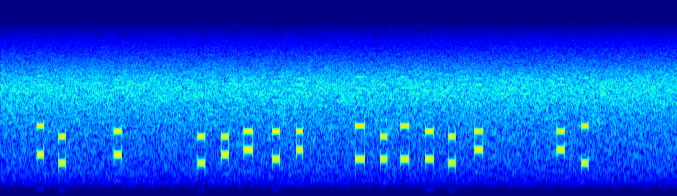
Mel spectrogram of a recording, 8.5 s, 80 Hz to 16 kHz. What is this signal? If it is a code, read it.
DTMF, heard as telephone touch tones, dialled by hand, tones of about 100 ms, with radio hiss. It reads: 91 8 17050 646510 03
